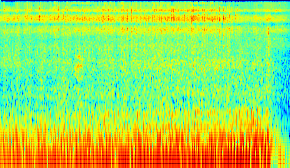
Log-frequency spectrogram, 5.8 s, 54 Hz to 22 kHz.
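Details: First start-up of a freshly rebuilt Ford 427 medium-riser FE V8 at Thackston Brothers Garage, built for a 1967 Galaxie 500 clone. A deep, even rumble swells smoothly with throttle blips, with no knocks or ticks, then the engine shuts down cleanly. It sounds healthy.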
